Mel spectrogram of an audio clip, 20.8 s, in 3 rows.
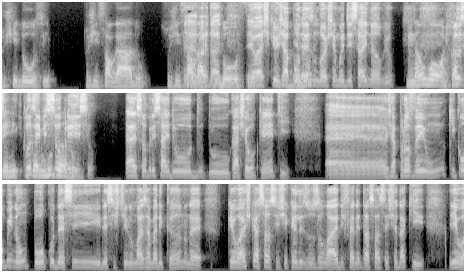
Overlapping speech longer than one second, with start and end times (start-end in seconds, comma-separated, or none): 2.7-4.8, 6.6-8.2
